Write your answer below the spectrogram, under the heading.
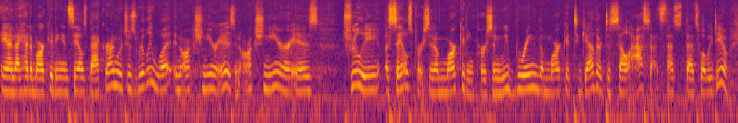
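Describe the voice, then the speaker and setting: Fairly quick, fairly even speech with hardly any pauses over noticeable background noise. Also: woman, medium pitch for a woman. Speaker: auctioneer. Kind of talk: interview answer.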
